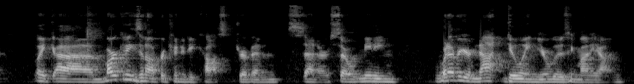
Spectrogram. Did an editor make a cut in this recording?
no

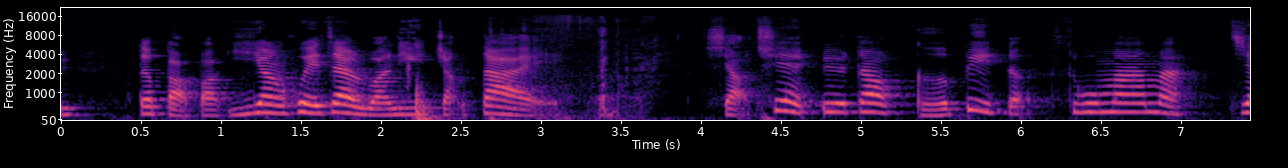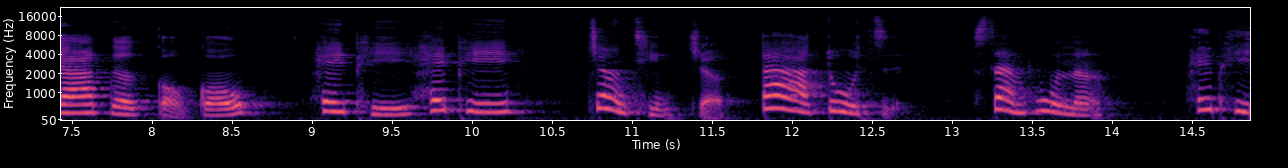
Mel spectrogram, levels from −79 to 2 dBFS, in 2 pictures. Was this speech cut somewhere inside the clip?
no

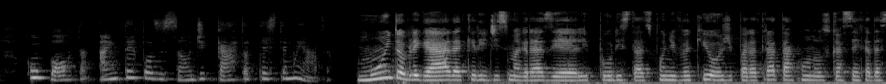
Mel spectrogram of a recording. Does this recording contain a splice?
no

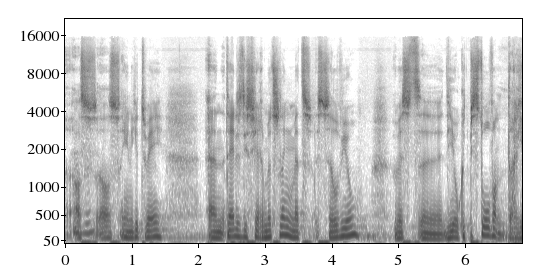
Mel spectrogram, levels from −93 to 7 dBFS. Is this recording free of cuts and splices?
no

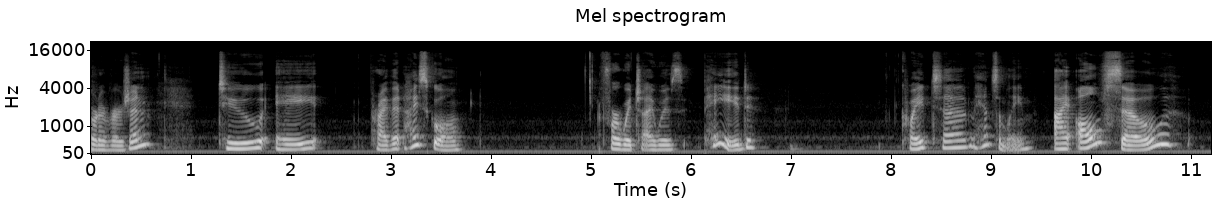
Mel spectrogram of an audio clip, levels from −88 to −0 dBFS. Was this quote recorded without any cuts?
no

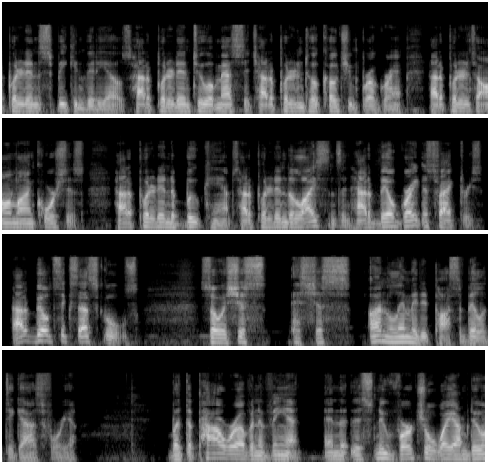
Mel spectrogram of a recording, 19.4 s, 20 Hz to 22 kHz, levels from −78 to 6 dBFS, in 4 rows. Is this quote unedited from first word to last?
yes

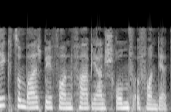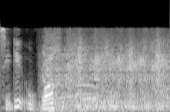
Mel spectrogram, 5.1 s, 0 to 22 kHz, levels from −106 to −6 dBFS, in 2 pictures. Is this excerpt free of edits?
no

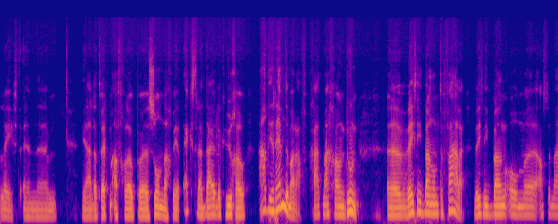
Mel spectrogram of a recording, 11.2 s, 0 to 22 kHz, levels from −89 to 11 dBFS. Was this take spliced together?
no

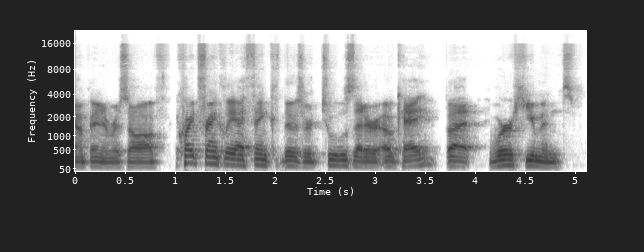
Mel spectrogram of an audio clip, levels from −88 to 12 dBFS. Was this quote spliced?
yes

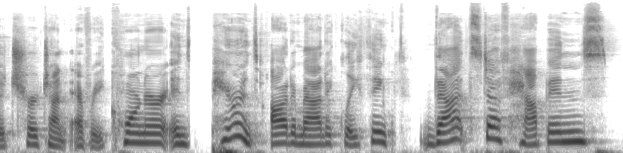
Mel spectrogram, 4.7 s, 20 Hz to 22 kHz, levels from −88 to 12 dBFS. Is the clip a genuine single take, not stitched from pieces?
no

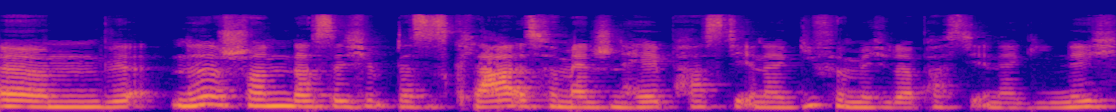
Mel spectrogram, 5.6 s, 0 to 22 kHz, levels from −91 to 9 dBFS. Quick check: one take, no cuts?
no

